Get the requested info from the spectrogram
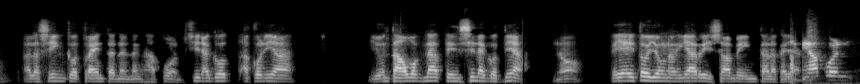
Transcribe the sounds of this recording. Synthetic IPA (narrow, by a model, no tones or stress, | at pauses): ʔɐlasiŋko̞t̪ɾɛjnt̪ɐnɐnɐŋhaːpo̞nsɪnɐɡot̪̚ʔɐko̞nɪja | jʊŋt̪aːwɐɡ̚naːt̪ɪnsɪnɐɡot̪̚nɪja | no̞ | kɐjaʔɪt̪o̞jʊŋnɐŋjaːɾɪsɐʔaːmɪŋt̪ɐlɐɡɐja̰nŋhaːpon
